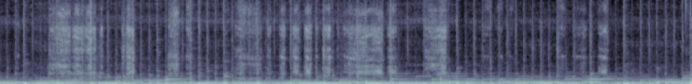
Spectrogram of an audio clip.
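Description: Electric nail file (e-file) bit grinding at the edge of a lifted acrylic nail in short, intermittent scratchy touches, over background music.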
